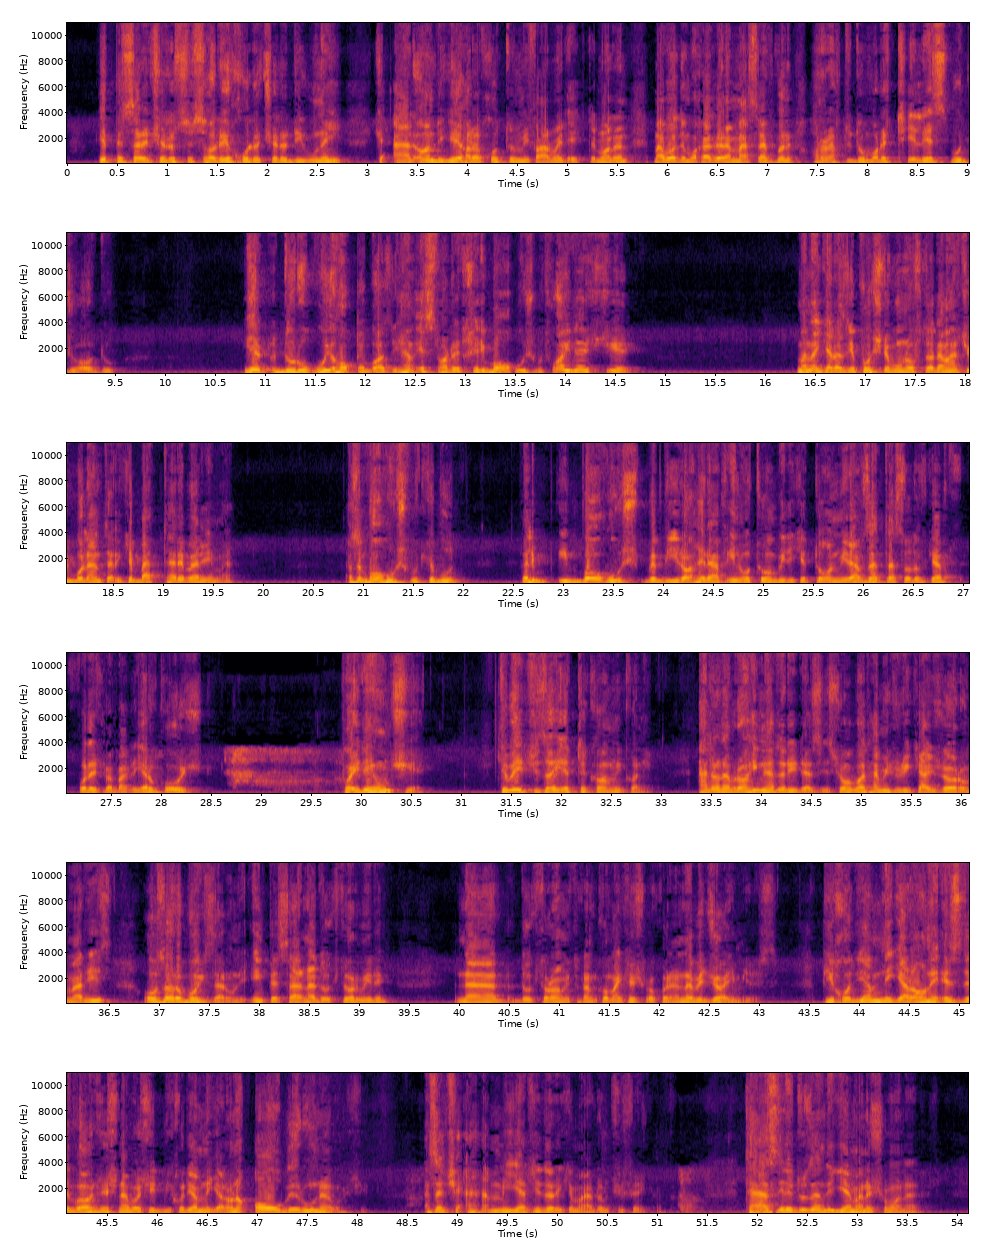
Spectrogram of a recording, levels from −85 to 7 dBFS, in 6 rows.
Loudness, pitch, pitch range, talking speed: -16 LUFS, 125 Hz, 110-140 Hz, 150 wpm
